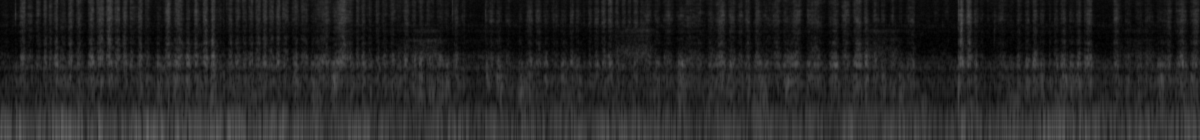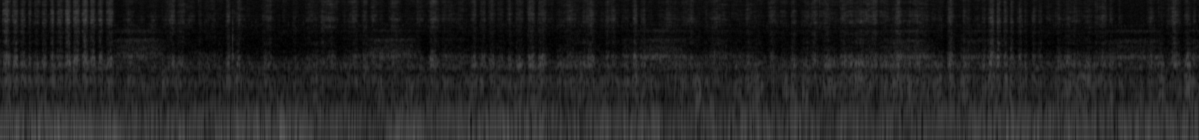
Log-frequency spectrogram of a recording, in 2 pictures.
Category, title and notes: Sound effects > Objects / House appliances
OBJWrite-Blue Snowball Microphone Rolling Ball Pen, Writing Nicholas Judy TDC
A rolling ball pen writing.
